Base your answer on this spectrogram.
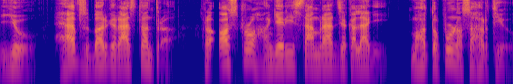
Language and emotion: Nepali, neutral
